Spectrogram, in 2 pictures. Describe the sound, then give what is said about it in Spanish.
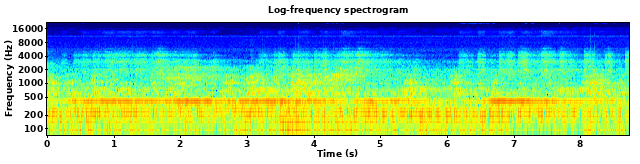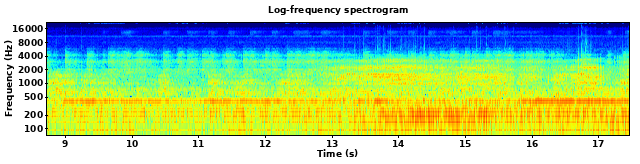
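Airplane taking off, heard as a loud, steady engine roar with a constant droning hum running through it. The roar swells slightly toward the end. “No sé si lo han notado, pero acabamos de despegar.”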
